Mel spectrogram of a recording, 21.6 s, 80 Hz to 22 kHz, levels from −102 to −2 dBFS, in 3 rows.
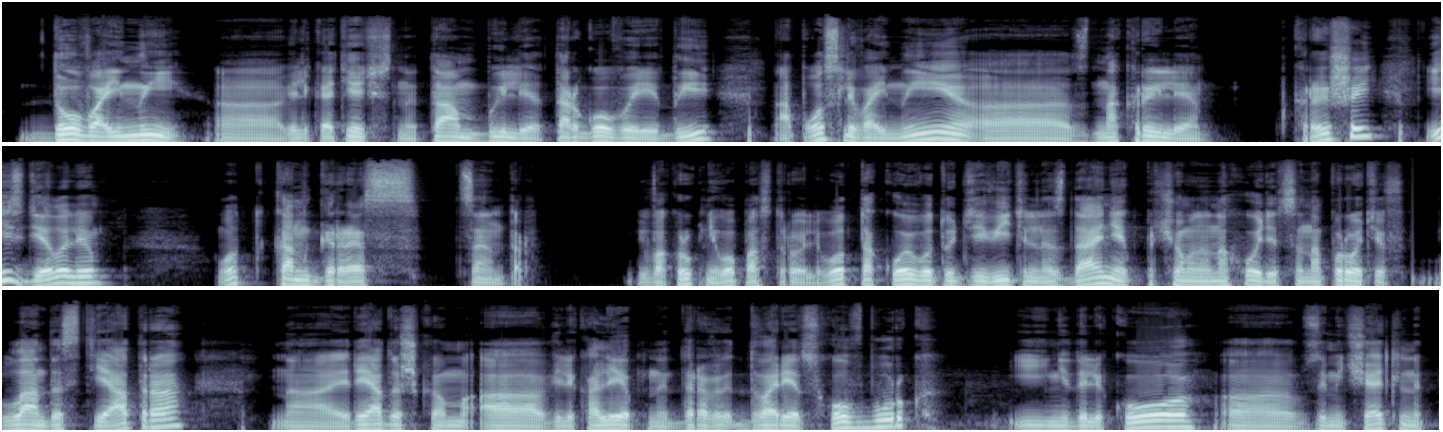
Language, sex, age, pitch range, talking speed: Russian, male, 20-39, 85-110 Hz, 105 wpm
